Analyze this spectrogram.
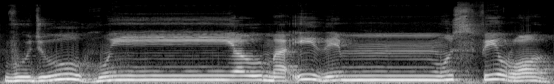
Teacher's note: وجوہ ادغام بالغنہ ہو رہا ہے کیونکہ نون تنوین کے بعد یمون میں سے یا آیا ہوا ہے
